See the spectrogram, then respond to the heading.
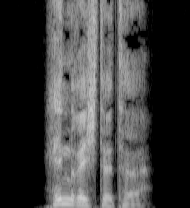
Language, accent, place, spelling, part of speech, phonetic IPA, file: German, Germany, Berlin, hinrichtete, verb, [ˈhɪnˌʁɪçtətə], De-hinrichtete.ogg
- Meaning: inflection of hinrichten: 1. first/third-person singular dependent preterite 2. first/third-person singular dependent subjunctive II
